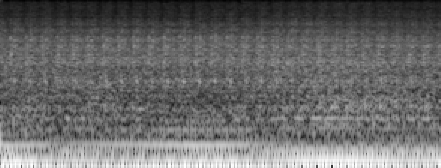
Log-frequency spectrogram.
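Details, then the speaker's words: Spec Miata engine at start-up: a low, lumpy idle with an uneven thump and a faint knock, more than lifter tick. A timing light shows the ignition timing is completely off the scale. "That's not good. That's more than lifter tick. Something's not quite right."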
